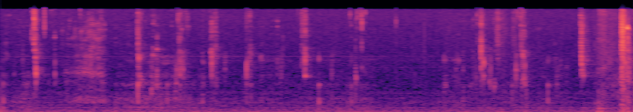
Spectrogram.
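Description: A person chewing and smacking on boiled fish-head meat picked off the bones: a run of short wet clicks and smacks, a little louder about five seconds in and again near the end.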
